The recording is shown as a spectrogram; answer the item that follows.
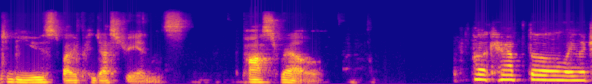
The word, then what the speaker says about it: passerelle: Speller 93, your word is passerelle.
